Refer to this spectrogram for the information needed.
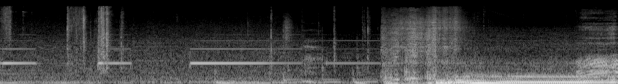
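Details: Dodge Caliber SRT4 with a rebuilt engine and an upgraded ACT clutch, after the starter that made a grinding, clunking noise was replaced: a few chimes, then a quick even crank with no grinding or clunks before the engine catches and revs; the starter engages cleanly.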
